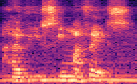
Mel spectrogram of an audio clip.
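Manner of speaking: ordinary delivery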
